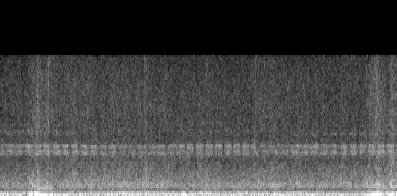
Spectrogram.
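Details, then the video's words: Bee swarm leaving its hive, a dense continuous buzz of many insects with low droning bands and a steady high hiss, level holding even throughout, individual bees briefly louder near the start and end. "bees therapy swarm natural buzzing sound"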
